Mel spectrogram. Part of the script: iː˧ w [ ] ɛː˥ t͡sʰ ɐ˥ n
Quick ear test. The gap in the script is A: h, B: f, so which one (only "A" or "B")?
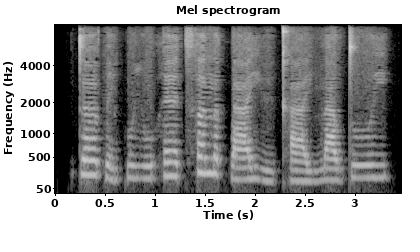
A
